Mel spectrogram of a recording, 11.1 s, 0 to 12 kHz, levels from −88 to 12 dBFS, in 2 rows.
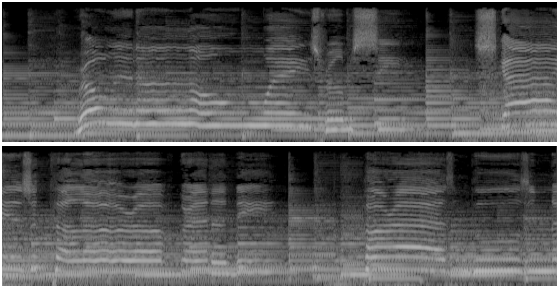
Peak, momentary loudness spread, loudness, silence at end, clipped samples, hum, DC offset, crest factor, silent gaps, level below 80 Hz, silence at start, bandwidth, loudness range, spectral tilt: -10 dBFS; 8 LU; -25 LUFS; 0 s; under 0.1%; none; under 0.1%; 14 dB; none; -50 dBFS; 0 s; 11 kHz; 1 LU; -5.5 dB/octave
